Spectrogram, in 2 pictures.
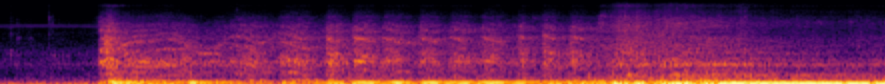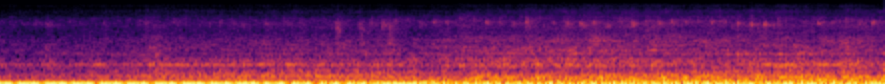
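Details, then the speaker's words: Engine started with hood off after oil catch can/breather work, crankcase no longer misting fumes: fires and idles with steady low droning whine over it; power steering pump groaning badly. "Oh yeah. You like my power steering pump? Sounds like it's about to implode on itself."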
